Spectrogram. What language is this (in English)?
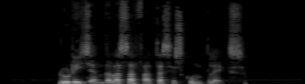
Catalan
